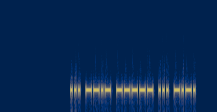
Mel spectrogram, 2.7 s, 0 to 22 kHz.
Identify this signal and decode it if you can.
Morse code, heard as a keyed tone, about 50 wpm, 700 Hz. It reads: SQ0SC
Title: Code Groups - 5 Letter:Numbers - 50wpm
